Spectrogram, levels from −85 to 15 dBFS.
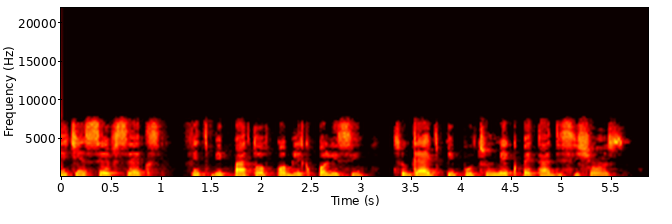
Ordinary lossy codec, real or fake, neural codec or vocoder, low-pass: none; real; none; none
